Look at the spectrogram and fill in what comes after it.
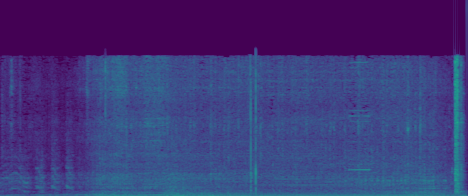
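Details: Diesel harvester-type machine with tip-cutter safety lights off, engine compartment closed; brief crank, catches and settles into a steady, even rumble with no misses. Normal start once the safety interlock allows it.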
